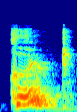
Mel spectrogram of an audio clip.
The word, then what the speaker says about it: could: Also, in the words calm, palm, salmon, and almond. Now, many people say salmon or almond. No, it's salmon. The L is silent.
